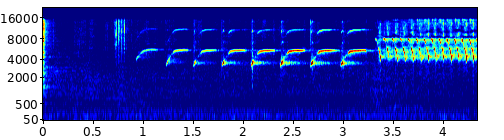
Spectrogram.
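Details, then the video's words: Flock-calling canary song: about eight clear down-slurred whistles repeated roughly three per second, followed by a fast, high, buzzy trill. "Tiếng chim Hoàng Yến hót gọi đàn"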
